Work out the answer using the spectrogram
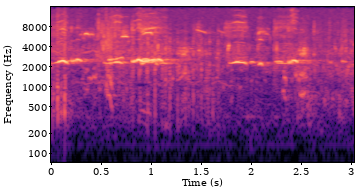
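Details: Eurasian teal during courtship displays in a wetland of the Aiguamolls de l'Empordà nature park, Spain, on 25 December: short clear whistled notes near one pitch, repeated irregularly, over a busy background of splashing and other soft calls.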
